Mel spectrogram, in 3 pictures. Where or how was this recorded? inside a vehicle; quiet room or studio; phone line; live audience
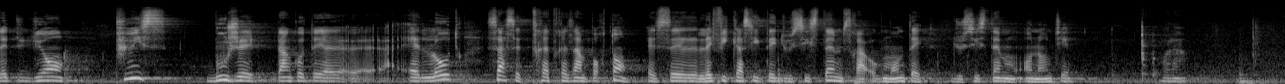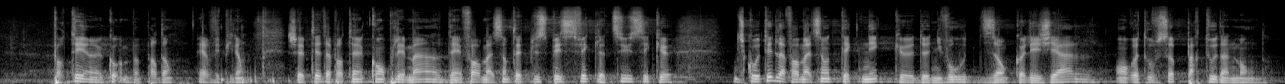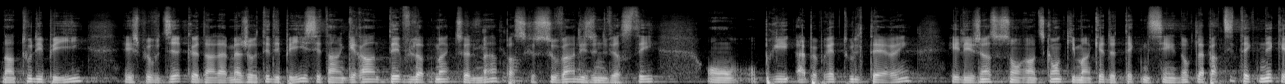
live audience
